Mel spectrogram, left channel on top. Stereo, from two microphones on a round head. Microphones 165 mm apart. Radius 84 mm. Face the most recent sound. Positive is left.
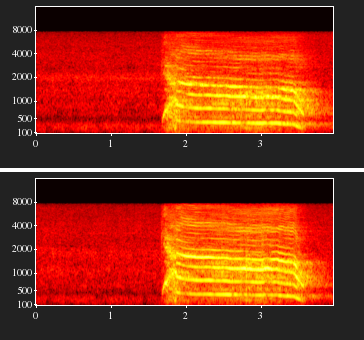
turn(degrees=-65)  # may be behind; listen again after turning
